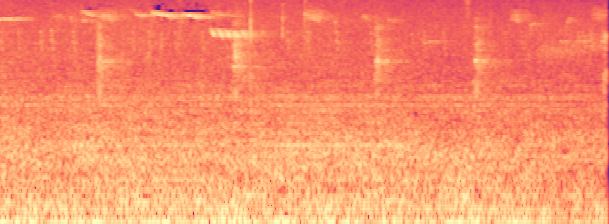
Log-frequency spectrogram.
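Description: Faint woodland ambience: scattered short, high bird calls and chirps over a low, steady background hum.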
